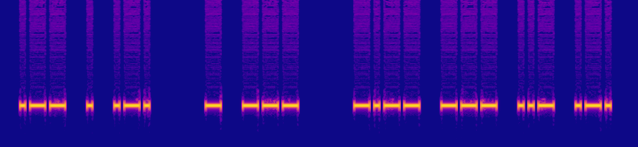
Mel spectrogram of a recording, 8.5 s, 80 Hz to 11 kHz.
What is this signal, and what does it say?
Morse code, heard as a keyed tone, about 18 wpm, spaced as for 15 wpm, 1000 Hz. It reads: WER TO YOUR
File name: qotdfiles / 15wpm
